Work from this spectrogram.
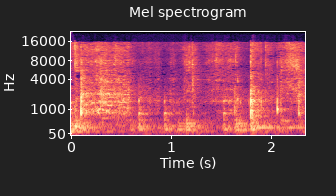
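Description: A spoon stirs a chocolate mixture in a pot over a low stove flame, with soft scraping and a few bright clinks of metal against the pot's side, quiet and close, no voices.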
